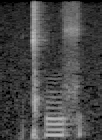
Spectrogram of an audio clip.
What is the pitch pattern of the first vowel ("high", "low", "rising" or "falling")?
low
